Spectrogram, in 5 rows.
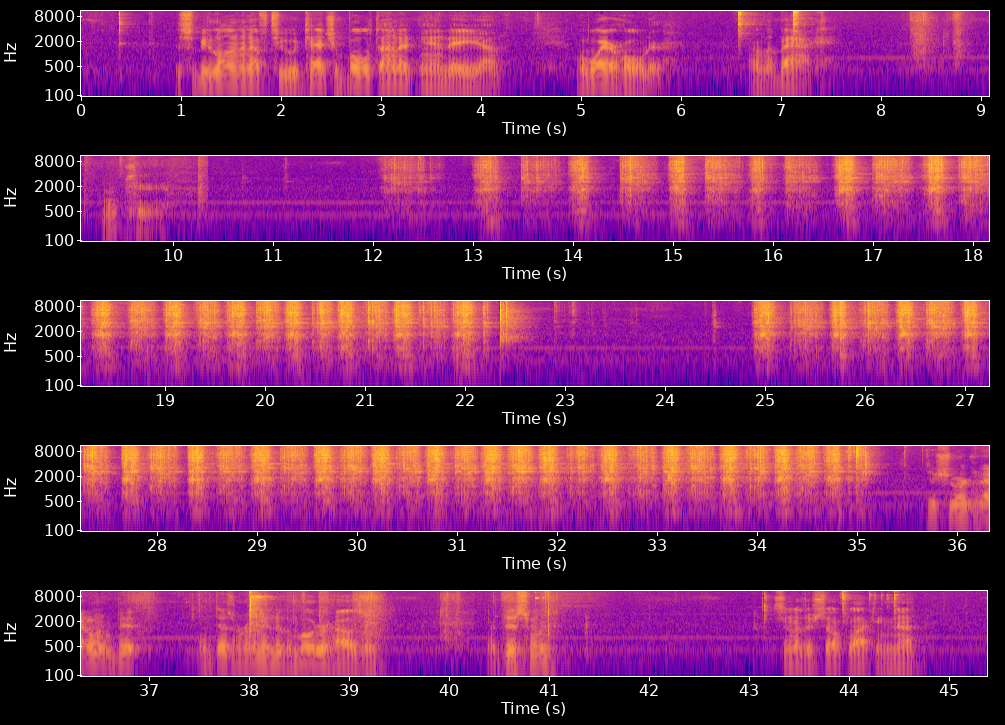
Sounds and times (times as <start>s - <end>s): Sawing: 12.0s - 22.6s, 24.8s - 35.3s.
